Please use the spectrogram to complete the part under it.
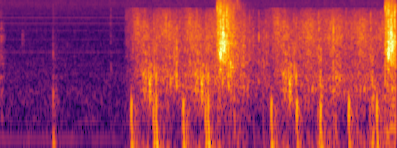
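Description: Dirt crunches as it is dug and breaks apart.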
